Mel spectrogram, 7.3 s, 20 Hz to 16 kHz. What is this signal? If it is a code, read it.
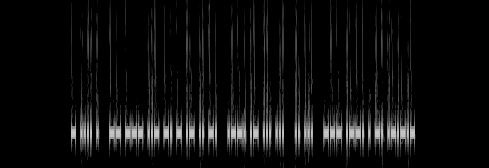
Morse code, heard as a keyed tone, about 46 wpm, 700 Hz. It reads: THE MOUNTAIN PASS IS OPEN.
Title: Sentences from Top 1000 Words - Review Part 1 - 50wpm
